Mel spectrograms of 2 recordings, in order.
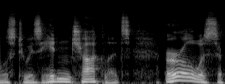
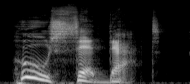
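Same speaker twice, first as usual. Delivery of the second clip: loud, threatening snarl; 4 semitones higher, 6 dB louder than usual. Reading a story aloud, a character demands to know who spoke: snarling. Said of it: "Snarled Raker".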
